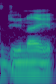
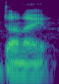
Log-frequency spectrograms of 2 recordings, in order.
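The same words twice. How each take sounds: First: It is said with a British pronunciation. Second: It is said with an American pronunciation.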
